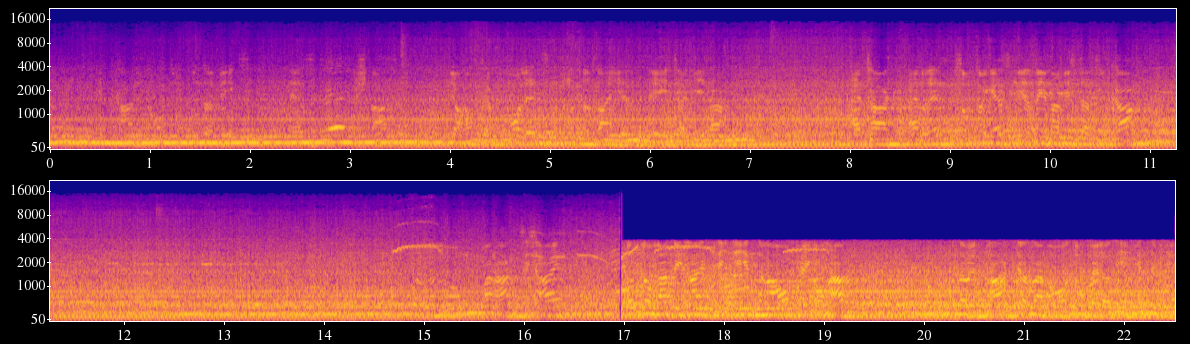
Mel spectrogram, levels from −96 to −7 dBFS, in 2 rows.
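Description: Input switched to a poorer device at 16.96 s, through to the end at 22.52 s: after a 20 ms gap the audio turns dull, with nothing above 3.8 kHz, a level shift of around 5 dB and a faint new noise floor, likely from recording moving to a narrower-band microphone or headset.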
